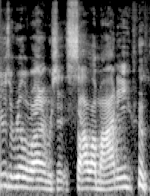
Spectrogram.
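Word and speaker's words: Soleimani: If she was a real Iranian, she Salammani, say it like an Italian. Salmani offtheed him because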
